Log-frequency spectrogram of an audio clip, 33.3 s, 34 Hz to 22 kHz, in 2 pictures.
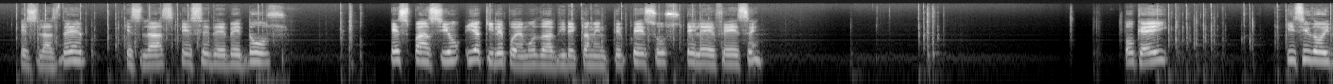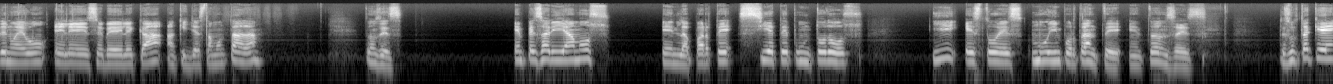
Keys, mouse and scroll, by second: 0.0-2.3 typing, 4.2 typing, 8.0-8.6 typing, 11.4 Return, 14.2-16.6 typing, 16.8 Tab, 17.3 Return, 23.4 click.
